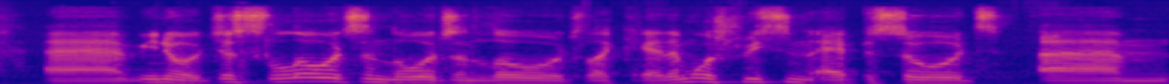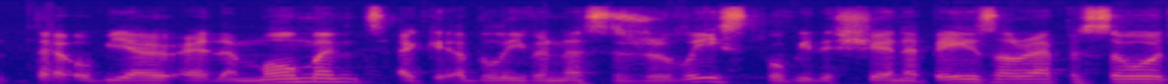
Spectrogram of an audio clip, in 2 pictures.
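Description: A man speaks very fast in a Scottish accent. The recording is very clean, with a silent background. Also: medium pitch for a man, ordinary pitch variation, hardly any pauses. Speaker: wrestling podcast co-host, guest. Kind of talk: casual chat.

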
